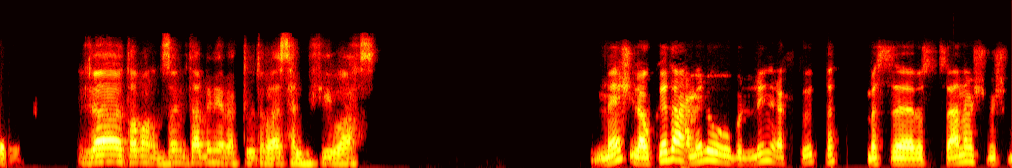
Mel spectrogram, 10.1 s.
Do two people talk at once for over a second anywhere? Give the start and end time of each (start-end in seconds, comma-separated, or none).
none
